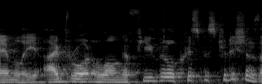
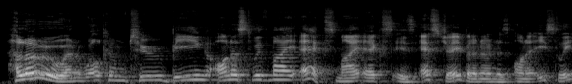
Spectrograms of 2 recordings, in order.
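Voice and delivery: bright, slow show opener; podcast host intro; 7 semitones higher, 4 dB louder, slower than usual. Acted. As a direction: welcome listeners like a host.

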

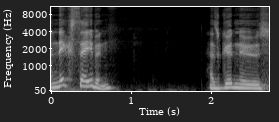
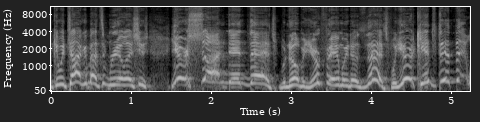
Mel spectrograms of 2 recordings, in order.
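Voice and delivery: high-pitched mock squabbling; mock debate shouting; 12 semitones higher than usual. Host mimicking debaters trading accusations, mock shouting. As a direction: imitate candidates yelling accusations, pitched way up. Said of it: "all the things that we were shouting".

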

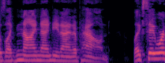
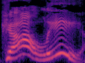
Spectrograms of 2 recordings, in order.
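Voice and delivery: higher, drawn-up mimicry of his golly; imitating correspondent's golly; 5 semitones higher, 4 dB louder than usual. Cohost quoting the correspondent's favorite word, exaggerated golly. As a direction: mimic his emphatic two-beat "Golly". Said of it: "says and uses the word frequently".

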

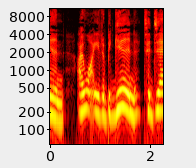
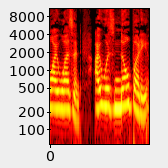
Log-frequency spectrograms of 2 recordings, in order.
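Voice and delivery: normal talking voice

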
